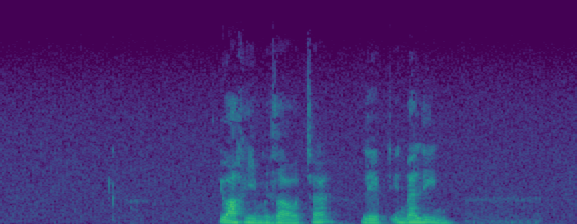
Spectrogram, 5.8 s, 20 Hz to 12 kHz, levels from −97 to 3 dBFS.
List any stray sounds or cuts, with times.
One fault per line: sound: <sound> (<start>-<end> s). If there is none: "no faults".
no faults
